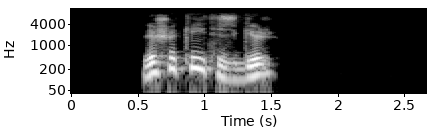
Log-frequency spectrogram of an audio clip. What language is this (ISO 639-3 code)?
kab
